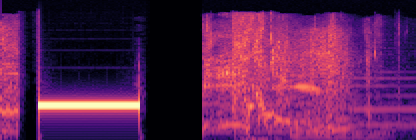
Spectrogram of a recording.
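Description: A single loud, steady electronic beep of one pure pitch, about half a second long, starting and stopping abruptly, like a censor bleep. Dead silence follows, and the cartoon's music and voices come back about a second in.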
